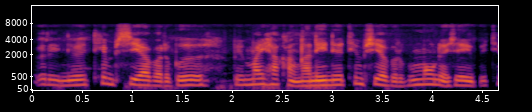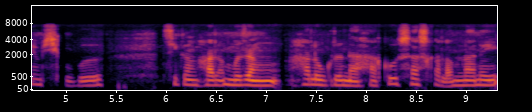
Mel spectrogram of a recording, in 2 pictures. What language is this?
Bodo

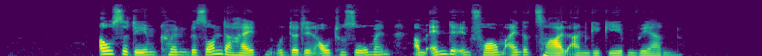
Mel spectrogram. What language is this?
German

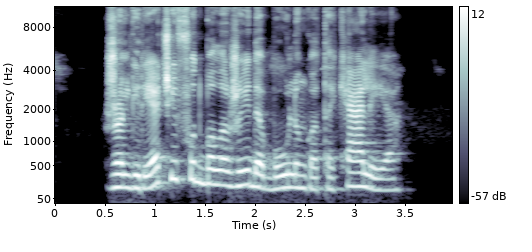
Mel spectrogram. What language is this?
Lithuanian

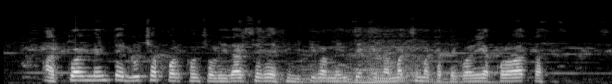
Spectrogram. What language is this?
Spanish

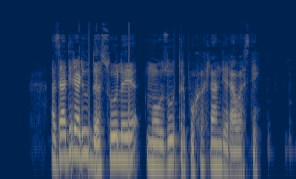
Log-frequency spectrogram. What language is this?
Pashto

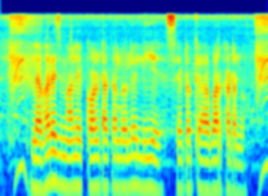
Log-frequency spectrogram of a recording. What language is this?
Bangla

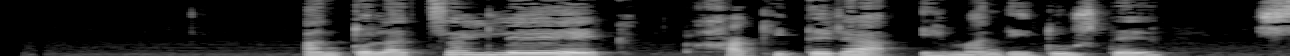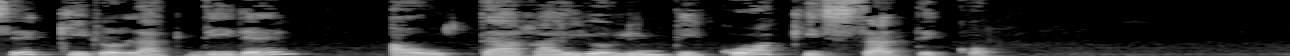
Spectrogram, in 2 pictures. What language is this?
Basque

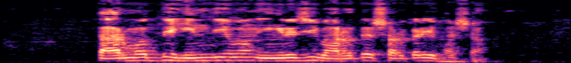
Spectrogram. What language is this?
Bangla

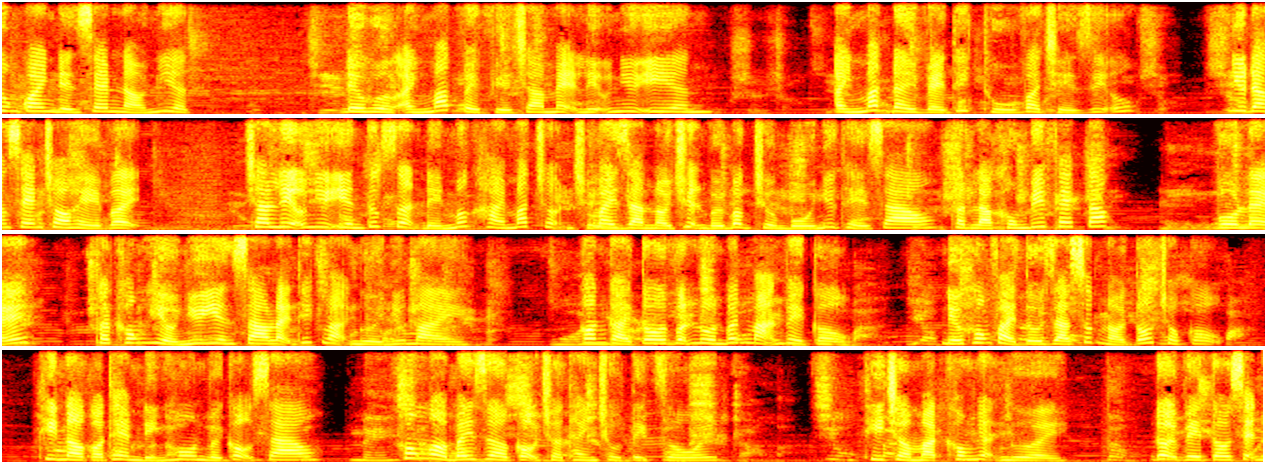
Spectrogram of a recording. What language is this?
Vietnamese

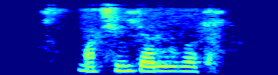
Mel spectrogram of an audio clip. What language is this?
Lasi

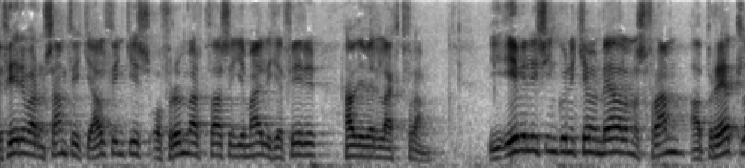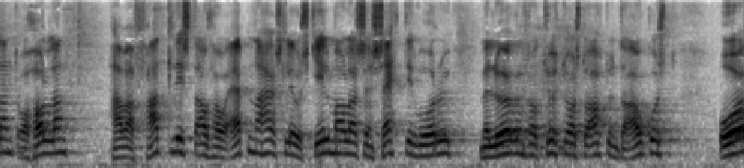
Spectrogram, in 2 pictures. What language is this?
Icelandic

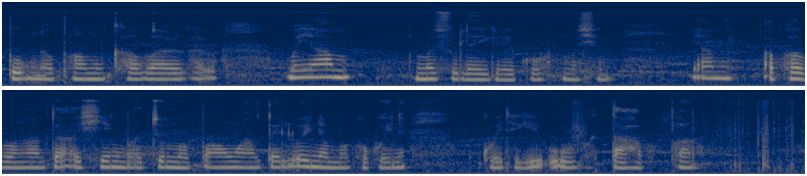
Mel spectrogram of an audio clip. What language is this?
Manipuri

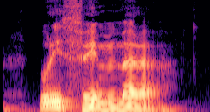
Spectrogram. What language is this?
Kabyle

